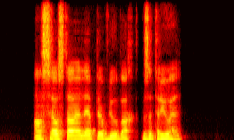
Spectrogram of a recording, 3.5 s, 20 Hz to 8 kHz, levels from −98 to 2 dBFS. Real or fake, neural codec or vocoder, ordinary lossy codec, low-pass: fake; codec, 16 kHz, 0.8 kbps, ZipCodec; none; none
